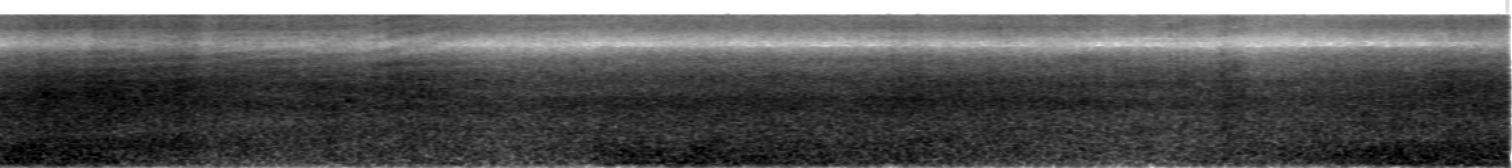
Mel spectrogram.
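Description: Sea surf washing steadily, with wind buffeting the microphone; the wash swells about a second in and again near the end.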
